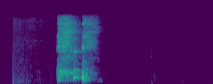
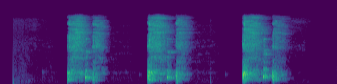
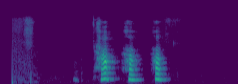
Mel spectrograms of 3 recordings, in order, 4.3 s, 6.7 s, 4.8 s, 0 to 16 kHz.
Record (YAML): cough_length: 4.3 s
cough_amplitude: 9542
cough_signal_mean_std_ratio: 0.32
three_cough_length: 6.7 s
three_cough_amplitude: 24492
three_cough_signal_mean_std_ratio: 0.38
exhalation_length: 4.8 s
exhalation_amplitude: 8068
exhalation_signal_mean_std_ratio: 0.27
survey_phase: beta (2021-08-13 to 2022-03-07)
age: 45-64
gender: Female
wearing_mask: 'No'
symptom_none: true
smoker_status: Never smoked
respiratory_condition_asthma: false
respiratory_condition_other: false
recruitment_source: REACT
submission_delay: 1 day
covid_test_result: Negative
covid_test_method: RT-qPCR
influenza_a_test_result: Unknown/Void
influenza_b_test_result: Unknown/Void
